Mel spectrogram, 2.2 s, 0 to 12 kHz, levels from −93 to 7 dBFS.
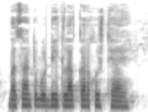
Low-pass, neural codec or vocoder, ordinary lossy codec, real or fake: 10.8 kHz; none; AAC, 64 kbps; real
